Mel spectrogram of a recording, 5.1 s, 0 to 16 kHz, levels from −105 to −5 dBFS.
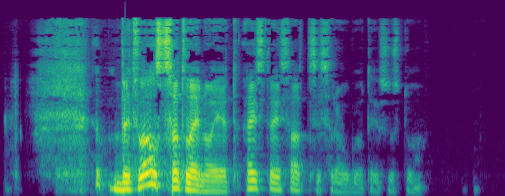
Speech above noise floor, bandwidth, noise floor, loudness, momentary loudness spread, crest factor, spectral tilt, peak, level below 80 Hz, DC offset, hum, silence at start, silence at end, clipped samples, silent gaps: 54 dB; 11.5 kHz; -71 dBFS; -14 LUFS; 20 LU; 18 dB; -4 dB/octave; 0 dBFS; -52 dBFS; under 0.1%; none; 0.45 s; 1.1 s; under 0.1%; none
